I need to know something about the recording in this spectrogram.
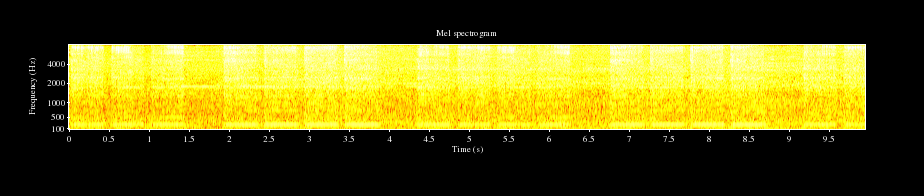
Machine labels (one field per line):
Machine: slide rail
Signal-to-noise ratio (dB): 0 dB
